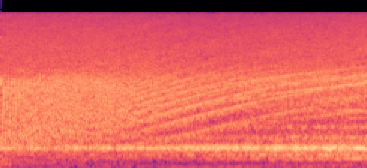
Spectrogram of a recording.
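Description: Electronic synth riser: a steady held tone with higher sweeping tones gliding upward over it, building up.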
